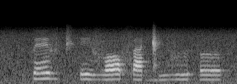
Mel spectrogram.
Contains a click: yes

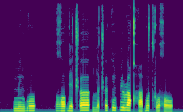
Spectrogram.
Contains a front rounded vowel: yes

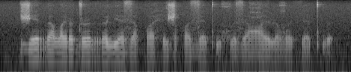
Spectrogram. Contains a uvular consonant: yes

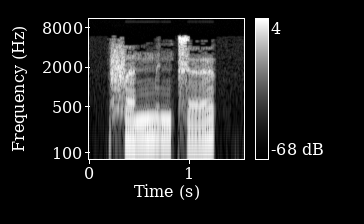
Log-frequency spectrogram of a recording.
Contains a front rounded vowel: yes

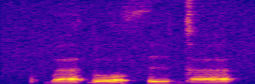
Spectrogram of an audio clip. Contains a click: no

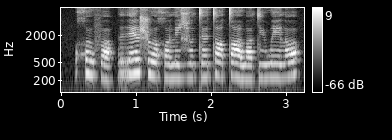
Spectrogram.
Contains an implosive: no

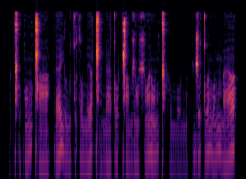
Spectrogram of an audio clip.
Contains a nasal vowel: yes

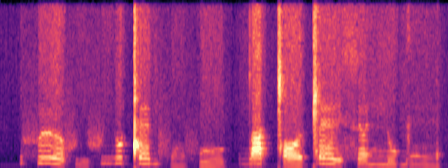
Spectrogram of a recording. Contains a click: yes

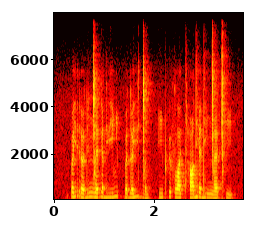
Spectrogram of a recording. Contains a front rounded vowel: yes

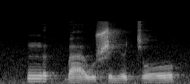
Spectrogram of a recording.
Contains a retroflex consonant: yes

